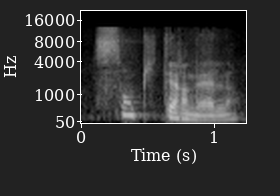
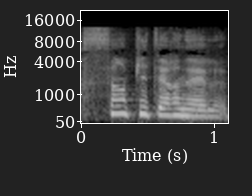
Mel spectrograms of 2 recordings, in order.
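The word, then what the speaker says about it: sempiternel: prononciation et par exemple on dit pas sans piternel, on dit quoi alors ? On est censé dire saintiternel comme agenda consensus. Quand on a le en qui vient du latin et bien on est censé le prononcer un bon et puzzle.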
